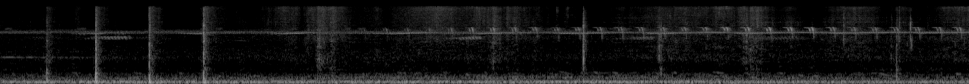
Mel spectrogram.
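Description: Grass stalks rustle and snap as a woman pulls at them close by.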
